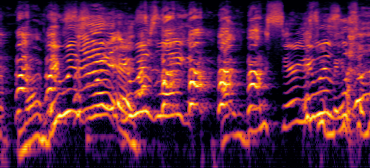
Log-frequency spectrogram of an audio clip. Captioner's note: zak cackling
